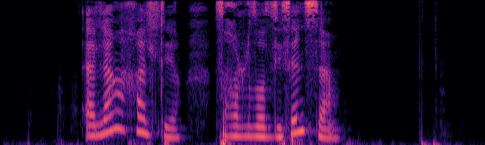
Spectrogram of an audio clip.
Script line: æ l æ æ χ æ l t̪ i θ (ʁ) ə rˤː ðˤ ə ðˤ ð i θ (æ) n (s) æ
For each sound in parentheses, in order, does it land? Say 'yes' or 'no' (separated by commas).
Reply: yes, yes, yes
